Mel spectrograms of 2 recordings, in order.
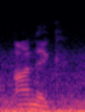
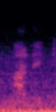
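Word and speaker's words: Alnwick: We're coming to a town which is spelled as a L n W I C K but it's pronounced Anik. Anik.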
